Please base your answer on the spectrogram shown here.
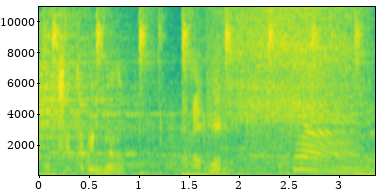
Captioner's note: Howie groans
